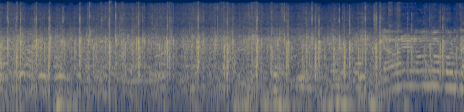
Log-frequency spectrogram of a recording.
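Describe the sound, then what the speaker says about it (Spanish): A crowd applauds with dense, steady clapping, with voices and cheering mixed in throughout. "Pueden aplaudir."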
